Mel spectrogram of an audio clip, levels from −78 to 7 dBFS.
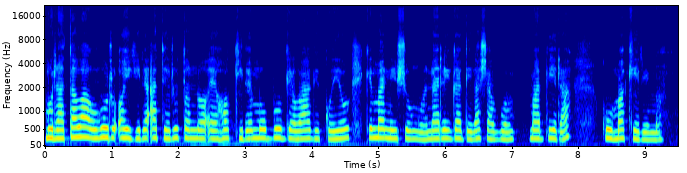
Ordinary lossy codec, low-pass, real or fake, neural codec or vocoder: none; none; fake; codec, 44.1 kHz, 7.8 kbps, Pupu-Codec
